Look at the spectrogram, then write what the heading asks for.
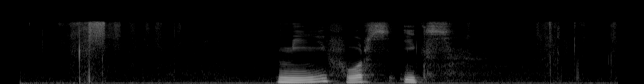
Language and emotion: Russian, neutral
